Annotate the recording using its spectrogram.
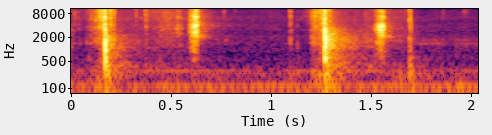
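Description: Chef's knife chopping through pineapple and knocking on a plastic cutting board: about five sharp chops. The two loudest come just after the start and a little past halfway.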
